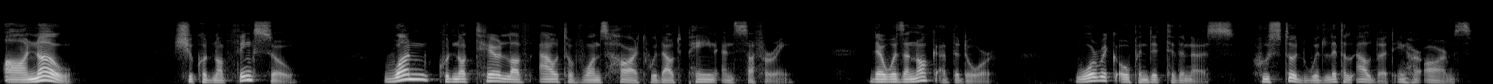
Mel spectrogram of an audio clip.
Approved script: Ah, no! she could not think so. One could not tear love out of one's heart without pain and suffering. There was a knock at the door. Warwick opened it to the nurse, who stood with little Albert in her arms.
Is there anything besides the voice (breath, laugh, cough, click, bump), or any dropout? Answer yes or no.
no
